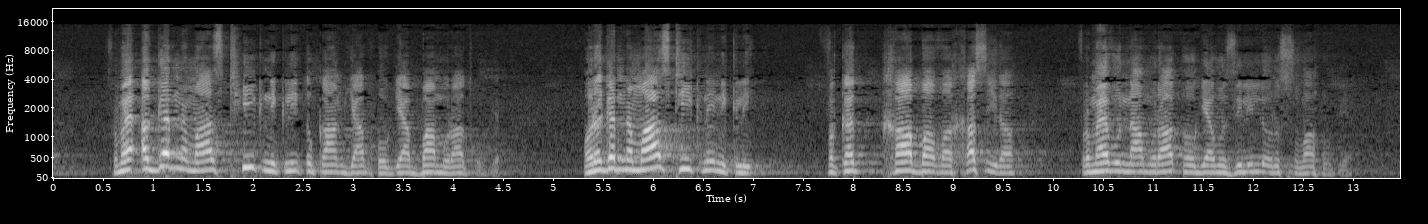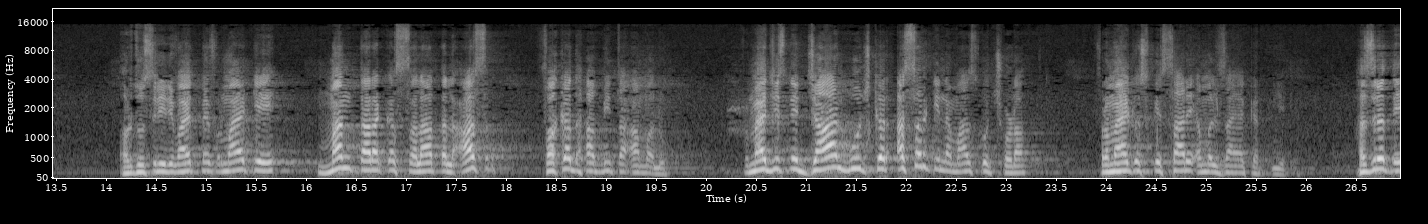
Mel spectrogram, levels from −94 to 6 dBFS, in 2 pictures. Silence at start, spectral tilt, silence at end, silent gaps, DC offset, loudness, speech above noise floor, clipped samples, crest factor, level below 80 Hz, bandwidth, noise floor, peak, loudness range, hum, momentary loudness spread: 0.6 s; -5 dB/octave; 0 s; none; under 0.1%; -19 LUFS; 34 dB; under 0.1%; 18 dB; -58 dBFS; 15.5 kHz; -53 dBFS; -2 dBFS; 5 LU; none; 15 LU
